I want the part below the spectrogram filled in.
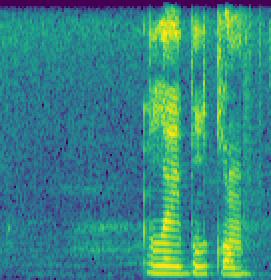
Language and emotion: Russian, neutral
